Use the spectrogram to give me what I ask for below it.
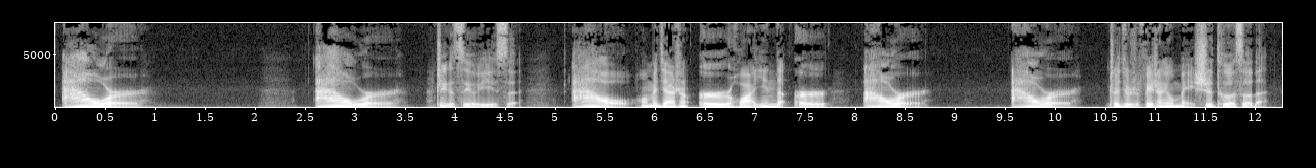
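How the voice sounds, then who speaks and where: Deep-voiced man drilling pronunciation slowly. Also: dry recording, clean studio sound. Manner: models each word slowly and repeats it twice; switches between explaining and drilling words aloud. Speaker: English pronunciation teacher. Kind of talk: recorded pronunciation lesson.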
